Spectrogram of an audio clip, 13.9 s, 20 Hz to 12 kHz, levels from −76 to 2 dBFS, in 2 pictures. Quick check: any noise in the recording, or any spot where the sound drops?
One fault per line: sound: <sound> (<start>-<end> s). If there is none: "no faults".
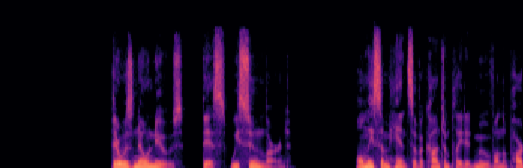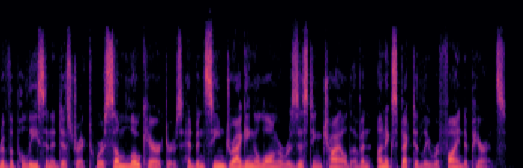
no faults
